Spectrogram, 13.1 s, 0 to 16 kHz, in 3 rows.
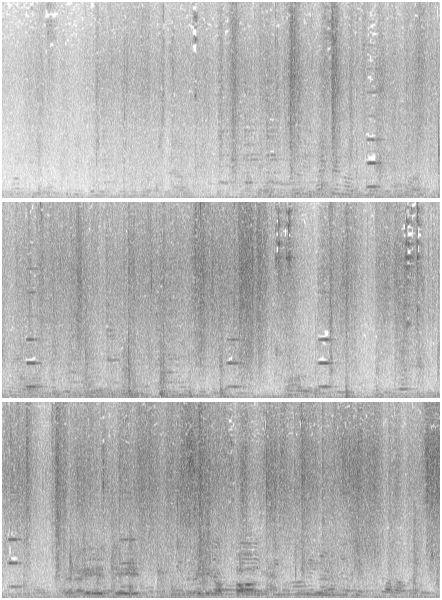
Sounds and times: people working and people buying 0.0 - 13.1
footsteps 4.2 - 13.1

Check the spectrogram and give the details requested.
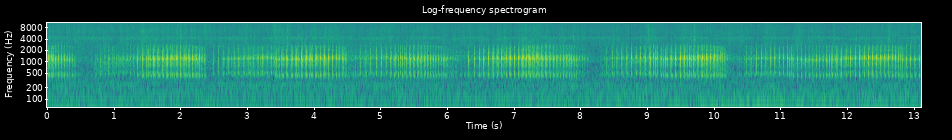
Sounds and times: Crickets 0.0 - 13.1
Frogs 0.0 - 13.1
Water 0.0 - 13.1

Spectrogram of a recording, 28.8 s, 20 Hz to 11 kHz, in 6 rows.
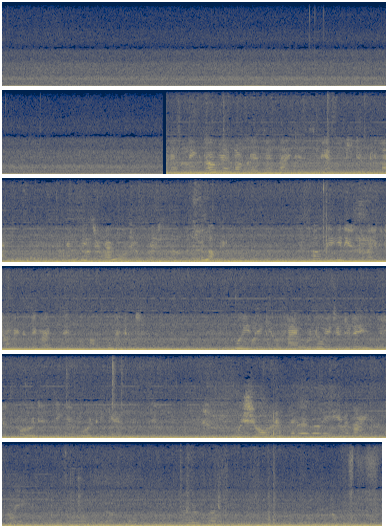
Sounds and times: engine hum 0.0 - 28.7
muffled announcements 6.8 - 28.7
cabin noise 6.9 - 28.7

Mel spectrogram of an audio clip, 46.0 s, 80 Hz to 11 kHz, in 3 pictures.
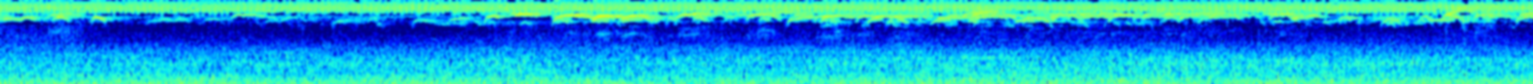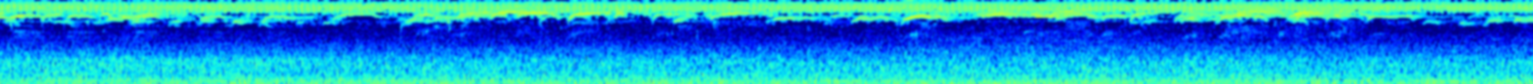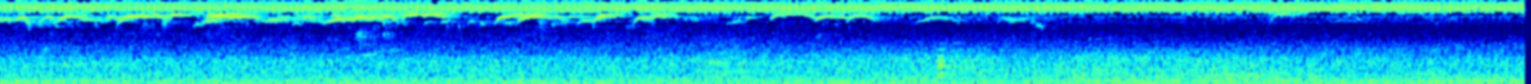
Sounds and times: Swallows Hunting Insects 0.0 - 45.9

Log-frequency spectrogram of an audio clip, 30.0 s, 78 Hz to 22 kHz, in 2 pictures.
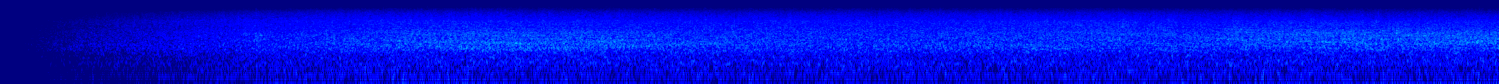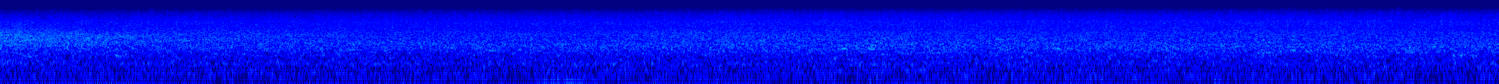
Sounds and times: cars passing by in the wet street 1.4 - 29.9
heavy rain 1.5 - 29.9

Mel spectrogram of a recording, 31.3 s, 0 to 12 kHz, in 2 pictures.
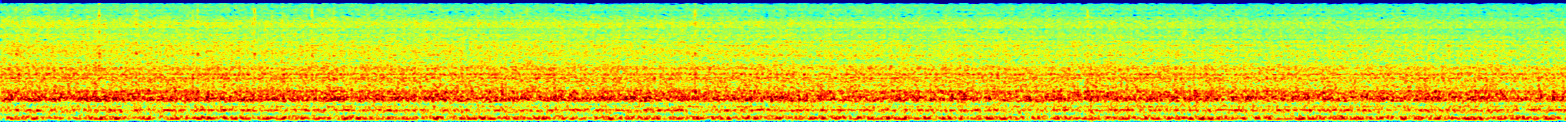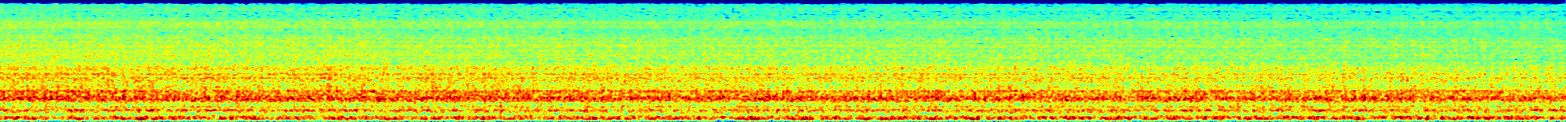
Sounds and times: electric water boiler heating up 0.0 - 31.3

